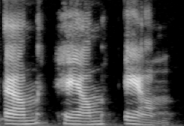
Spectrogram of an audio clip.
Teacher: when m follows that short a it makes the glued sound am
